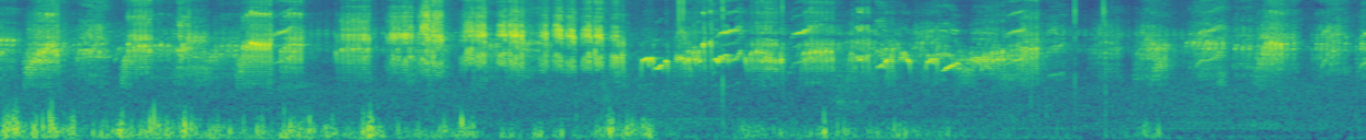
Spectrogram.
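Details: Evening calls from a pair of Chinese hwamei, alternating grating squawks and piping whistles; dense, fast bursts of chirpy notes run through the recording, with heavy low thumping and rumble in the first half that later fades.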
